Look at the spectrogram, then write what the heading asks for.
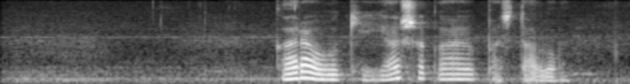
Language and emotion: Russian, neutral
